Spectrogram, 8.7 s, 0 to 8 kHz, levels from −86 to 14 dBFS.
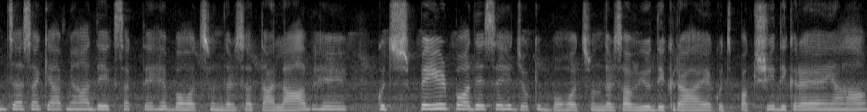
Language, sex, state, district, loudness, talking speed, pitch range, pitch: Hindi, female, Bihar, Bhagalpur, -24 LUFS, 215 wpm, 205-235 Hz, 220 Hz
